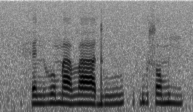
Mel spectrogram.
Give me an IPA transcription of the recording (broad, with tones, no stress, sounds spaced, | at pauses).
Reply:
h ɛ˨ n ɣ o˦ m a˨ β aː˦˨ d uː˨˦ | ɓ u˨ s ɔ˦ m i˦˨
